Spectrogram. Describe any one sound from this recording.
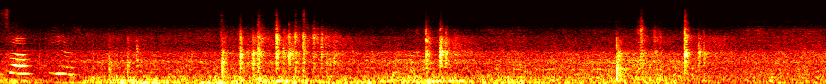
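Industrial machinery rumbles low and steadily in the distance.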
